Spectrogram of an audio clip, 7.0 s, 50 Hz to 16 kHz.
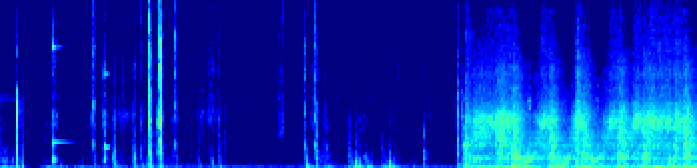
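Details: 1994 Nissan 240SX convertible with fresh oil, first start attempt with the firing order wired wrong from an incorrect diagram: cranking brings scattered pops and stumbles, then a ragged catch that never settles.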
